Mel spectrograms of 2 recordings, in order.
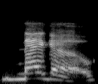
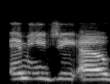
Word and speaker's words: Mego: like M sign but if you see the word nigo it looks like mega m EG o neg o but it's not it's like me go me go that's how you say it okay so Mego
